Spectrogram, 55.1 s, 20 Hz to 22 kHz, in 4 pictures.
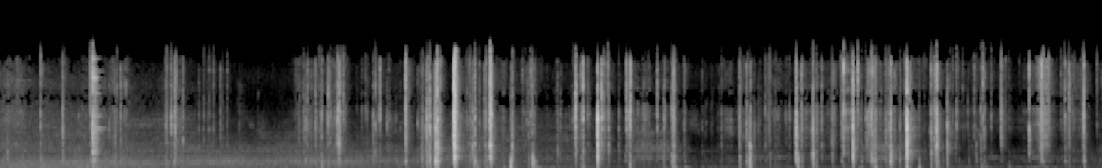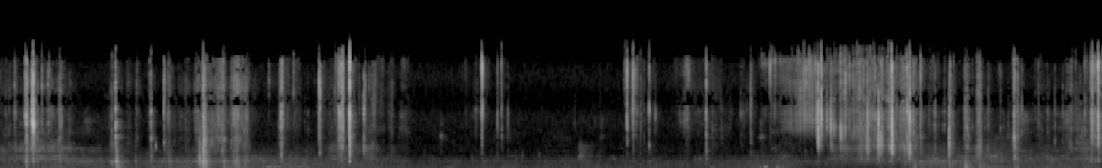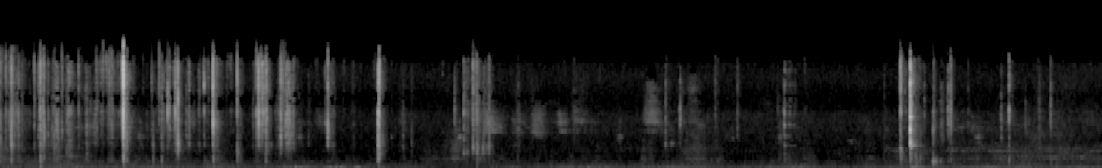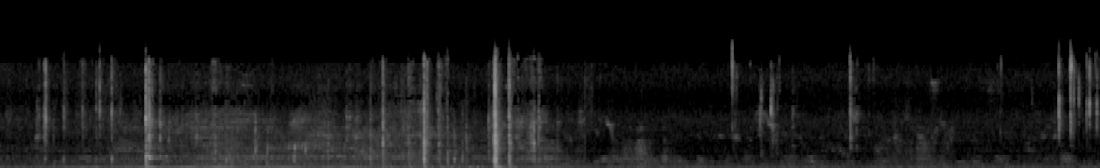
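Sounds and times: plastic packaging crinkling: 0:03.6 - 0:14.6, 0:21.6 - 0:31.8.

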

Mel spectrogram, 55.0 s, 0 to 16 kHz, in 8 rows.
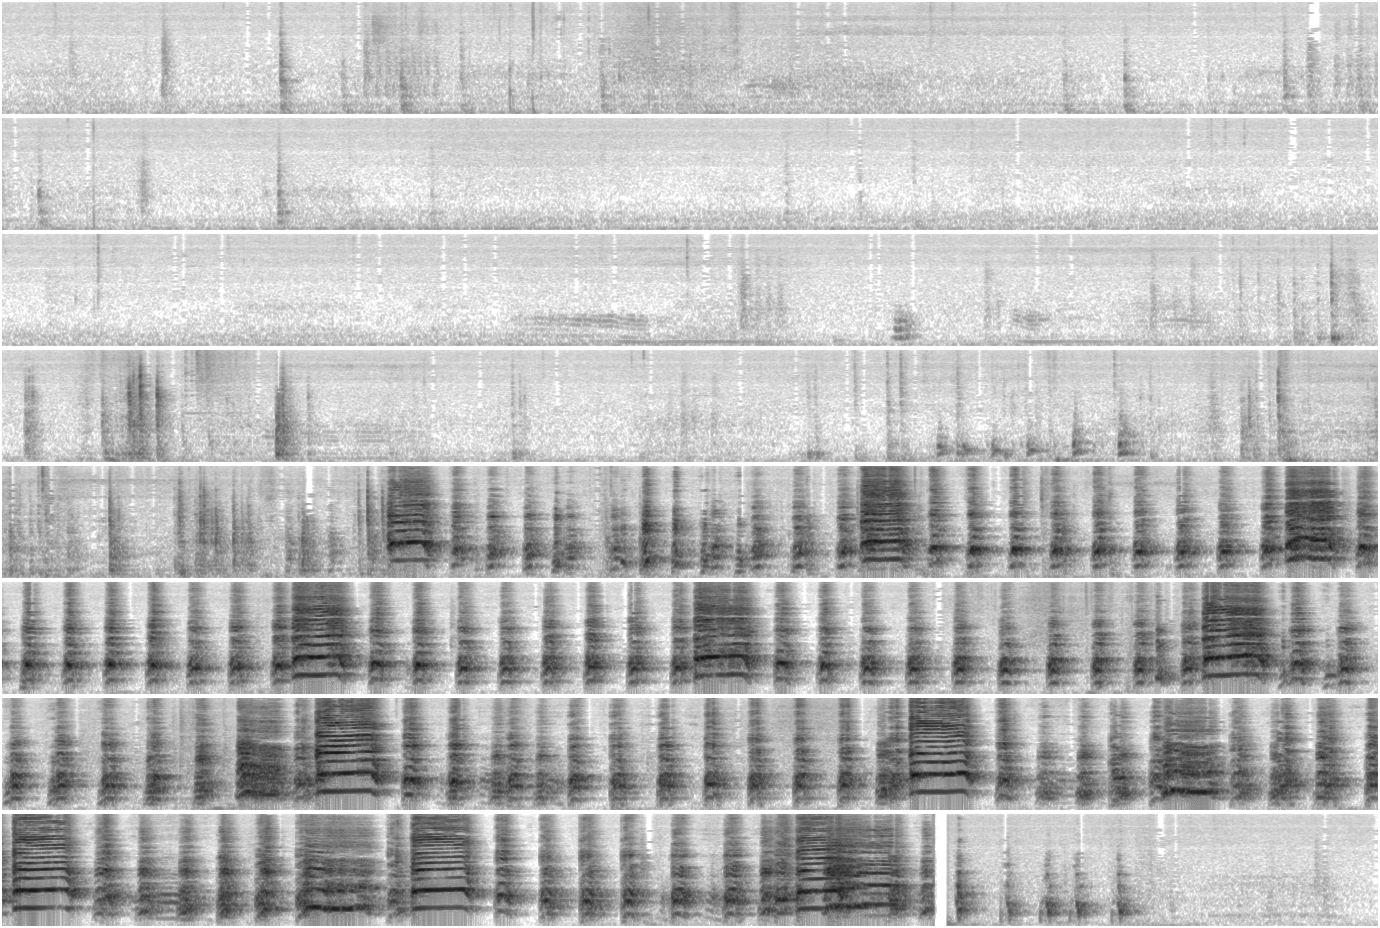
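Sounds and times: hen clucking: 0:24.8 - 0:54.0.

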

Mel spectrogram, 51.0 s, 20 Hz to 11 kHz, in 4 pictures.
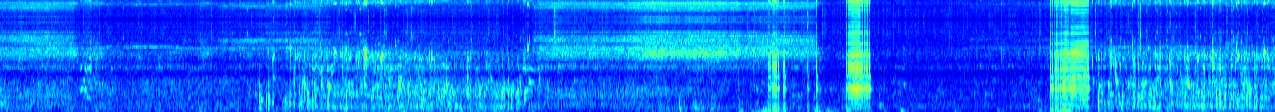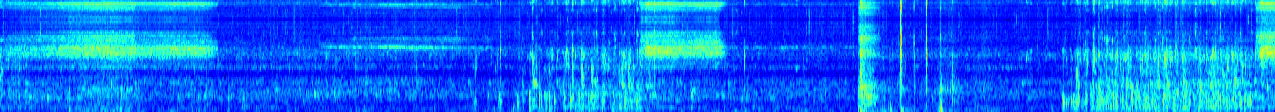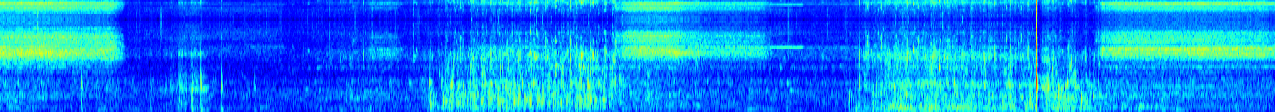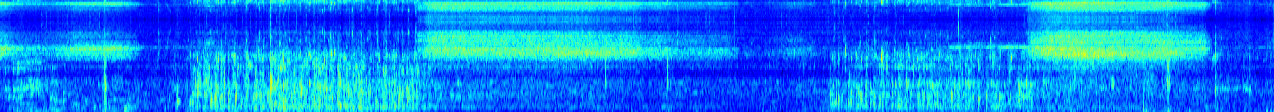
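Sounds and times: hissing inhale through regulator: 0:00.0 - 0:01.5, 0:04.2 - 0:08.7, 0:12.6 - 0:15.2, 0:18.6 - 0:20.3, 0:24.6 - 0:30.1, 0:31.4 - 0:33.6, 0:34.6 - 0:40.7, 0:41.9 - 0:50.6
bubbling exhale underwater: 0:02.6 - 0:05.4, 0:10.8 - 0:12.8, 0:17.6 - 0:19.3, 0:23.3 - 0:25.5, 0:29.6 - 0:32.0, 0:34.0 - 0:36.8, 0:39.9 - 0:42.6, 0:46.5 - 0:49.6.

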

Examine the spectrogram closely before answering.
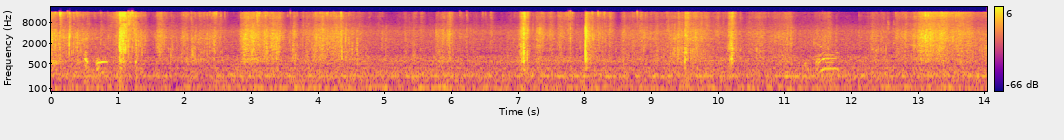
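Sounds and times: bubble wrap crinkling: 0:00.0 - 0:14.0
steady low hum: 0:00.0 - 0:14.0.

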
